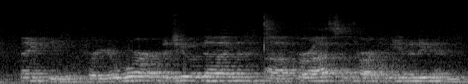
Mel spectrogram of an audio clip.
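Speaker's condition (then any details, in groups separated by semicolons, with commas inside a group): No condition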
